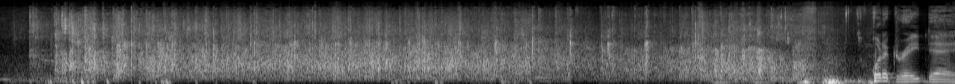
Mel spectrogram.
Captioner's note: audience applause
